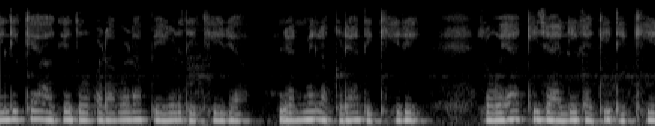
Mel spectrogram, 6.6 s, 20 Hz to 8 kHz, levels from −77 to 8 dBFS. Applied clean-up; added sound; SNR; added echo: none; none; none; reverberation time 0.5 s.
